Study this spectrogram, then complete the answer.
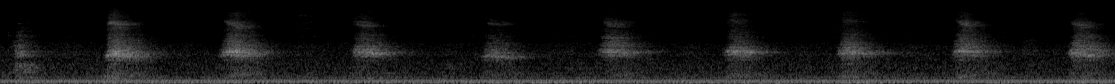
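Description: A young man breathes out sharply in steady, repeated bursts.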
